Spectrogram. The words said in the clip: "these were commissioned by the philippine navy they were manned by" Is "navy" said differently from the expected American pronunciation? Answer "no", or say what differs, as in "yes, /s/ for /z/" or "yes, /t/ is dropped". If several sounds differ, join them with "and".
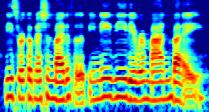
no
